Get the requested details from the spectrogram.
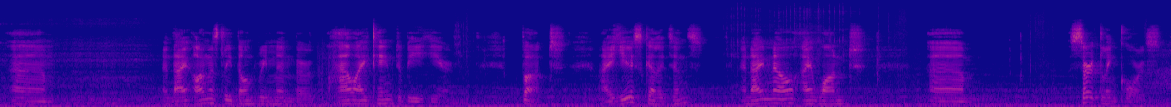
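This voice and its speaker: Long, frequent pauses mark this very slow speech, heard with audible room echo. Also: man. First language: not English. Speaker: gaming streamer. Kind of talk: casual gameplay commentary. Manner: halting, frequent fillers and repetitions.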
